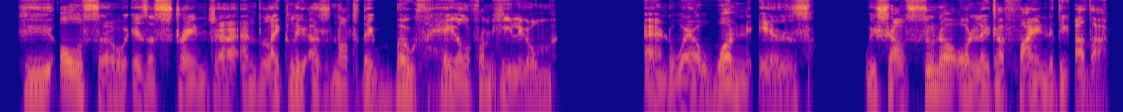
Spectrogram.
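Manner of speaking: imperious, commanding, authoritative tone. A jeddak gives orders to his men about two strangers, commanding. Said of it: "Yes, O Jeddak, / Cried [name]. / Quadruple the air patrol, and let every man who leaves the city by air or ground be subjected to the closest scrutiny".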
